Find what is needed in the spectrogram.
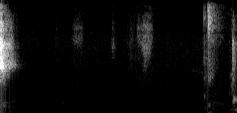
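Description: Near silence after the last syllable of a man's speech, with only a couple of very faint high ticks.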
